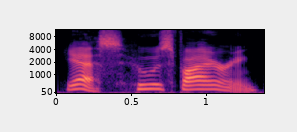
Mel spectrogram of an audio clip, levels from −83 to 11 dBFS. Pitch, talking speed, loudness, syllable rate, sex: 205 Hz, 175 wpm, -16 LUFS, 4.1 syllables/s, female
